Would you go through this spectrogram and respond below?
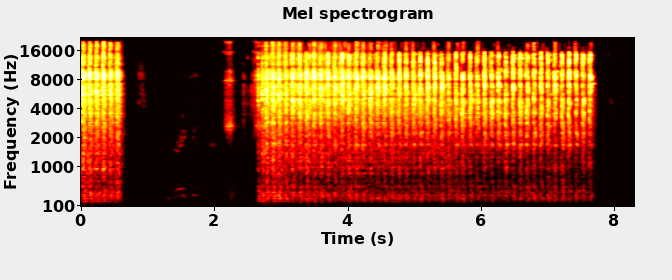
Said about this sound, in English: So a 7/8 socket to take the pulley out.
